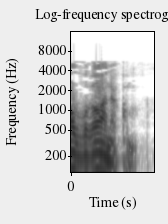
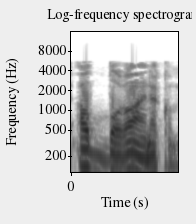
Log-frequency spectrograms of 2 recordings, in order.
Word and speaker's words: أضغانكم: أيضا في قوله تعالى: أضغانكم، يعني بعض الناس ينطقها أضغانكم بالضاء بعصا، والصحيح أنها ضاد مثل الضالين، مثل كلمة الضالين الضاء، فتقول أضغانكم، تحاول أن تمسك الحرف ولا تخرج اللسان، تمسك الحرف بأقصد لا يكون هناك قلقلة.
